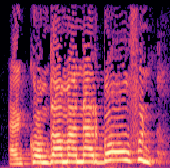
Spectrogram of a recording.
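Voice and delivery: loud call down. Acted. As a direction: call the boy up. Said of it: "zegt die man".

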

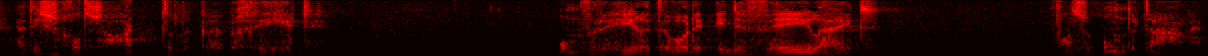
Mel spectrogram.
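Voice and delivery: soft whispered reverence; hushed whisper. Real, not acted. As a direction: breathe it quietly. Hushed sincere aside.

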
